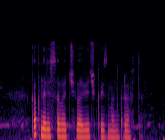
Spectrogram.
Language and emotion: Russian, neutral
